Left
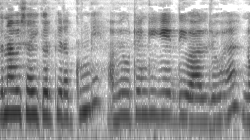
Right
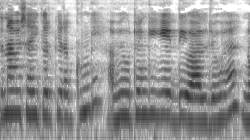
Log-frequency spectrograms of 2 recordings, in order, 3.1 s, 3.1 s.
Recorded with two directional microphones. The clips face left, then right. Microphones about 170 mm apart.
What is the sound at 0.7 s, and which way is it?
Speech, 35° left (ahead or behind).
